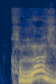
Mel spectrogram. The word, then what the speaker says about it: Collage: next guest his name is michael manning the college don collage don that's the right pronunciation for it he uses collage to talk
